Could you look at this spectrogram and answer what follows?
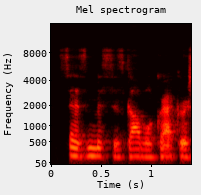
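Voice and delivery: ordinary delivery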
